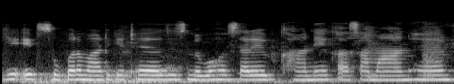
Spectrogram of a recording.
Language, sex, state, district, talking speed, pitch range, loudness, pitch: Hindi, female, Jharkhand, Palamu, 160 wpm, 210-220 Hz, -14 LUFS, 215 Hz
